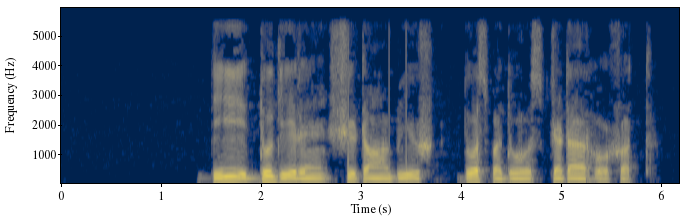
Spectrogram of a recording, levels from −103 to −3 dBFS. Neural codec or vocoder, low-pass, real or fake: none; 5.4 kHz; real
